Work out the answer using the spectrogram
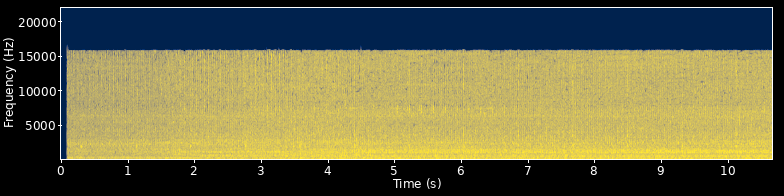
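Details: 4th-gen Nissan Maxima petrol V6 at steady idle with a light, fairly regular ticking over the engine hum, coming from the back near the IACV; cause unknown.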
